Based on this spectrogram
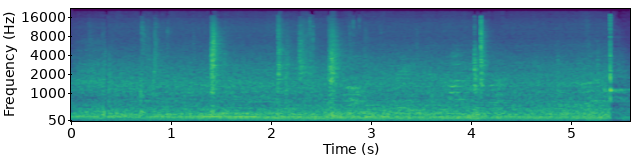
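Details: New Rheem oil furnace, one year old, after annual cleaning with gasket added to door, fired up: steady low burner roar and even fan hum with light metallic clinks; normal burner operation.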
